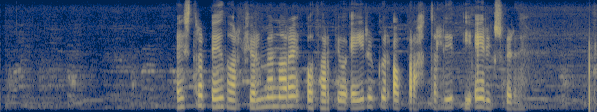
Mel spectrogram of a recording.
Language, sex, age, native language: Icelandic, female, 30-39, Icelandic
